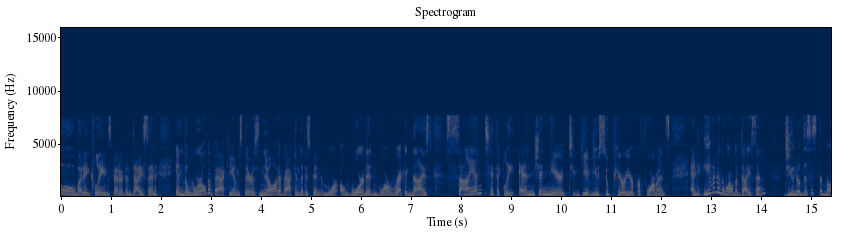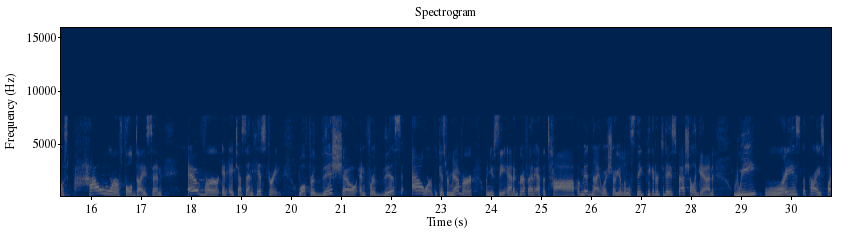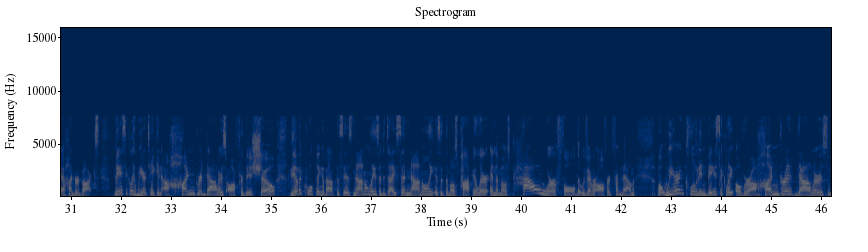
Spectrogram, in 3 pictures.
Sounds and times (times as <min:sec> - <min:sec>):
Speech: 0:00.0 - 0:17.4, 0:18.0 - 0:46.2.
